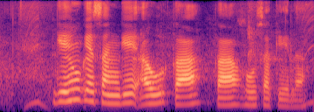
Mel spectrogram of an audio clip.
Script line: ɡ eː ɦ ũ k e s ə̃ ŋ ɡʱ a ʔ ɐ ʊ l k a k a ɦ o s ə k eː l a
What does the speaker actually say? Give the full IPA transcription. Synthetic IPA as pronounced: ɡ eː ɦ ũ k e s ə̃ ŋ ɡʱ e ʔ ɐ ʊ ɾ k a k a ɦ o s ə k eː l a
